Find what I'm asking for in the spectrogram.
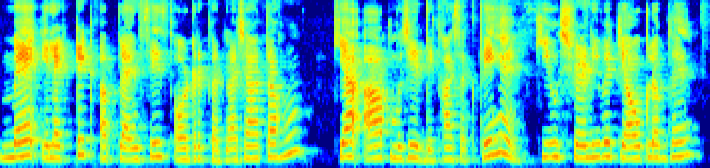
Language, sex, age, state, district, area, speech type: Hindi, female, 45-60, Madhya Pradesh, Gwalior, urban, read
